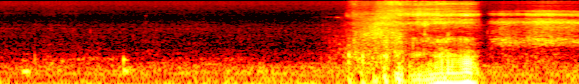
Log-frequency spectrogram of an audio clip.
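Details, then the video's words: Boston terrier sleeping, snoring: a quiet low rumble of breaths that swells into a louder, rasping snort-like breath near the end, then drops back to soft low breathing. "All that Boston terriers do is sleep and snore"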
